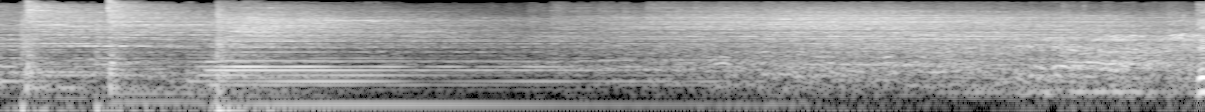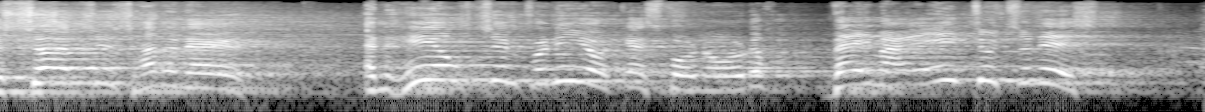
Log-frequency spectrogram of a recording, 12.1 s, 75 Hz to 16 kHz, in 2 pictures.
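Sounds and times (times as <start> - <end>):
live band final chord: 0.0 - 7.8
audience applauding and cheering: 1.8 - 8.4.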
